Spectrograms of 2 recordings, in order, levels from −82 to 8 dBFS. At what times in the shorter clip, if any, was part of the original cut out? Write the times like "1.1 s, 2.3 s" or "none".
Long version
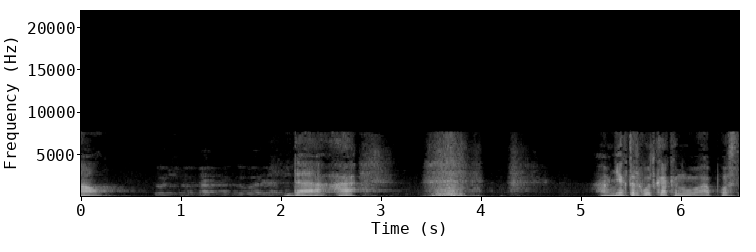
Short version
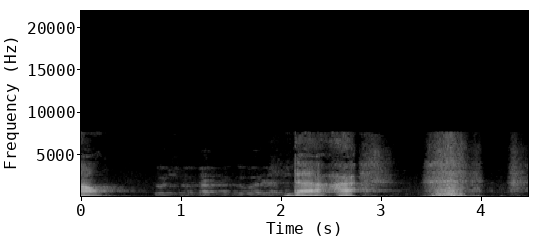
none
